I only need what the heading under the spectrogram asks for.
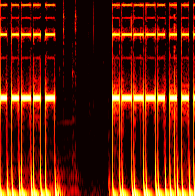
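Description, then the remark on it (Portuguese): Harsh electronic video game beeps from a Philips Videopac home console game pulse rapidly in two loud bursts separated by a brief gap, a buzzy, tonal chiptune-like pattern with no voices. “Isto é o som de um jogo chamado Ai. Game Fighter.”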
